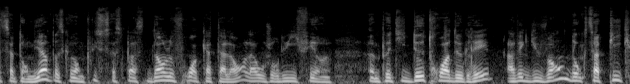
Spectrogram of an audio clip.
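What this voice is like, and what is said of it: Strained, deep, worn-out voice. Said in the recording (French): “la voix, elle a un peu moins de plaisir à vous retrouver ... ça a eu raison de ma voix, et elle a du mal à revenir ... ça me donne une voix virile ... avec une voix profonde et chaleureuse”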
